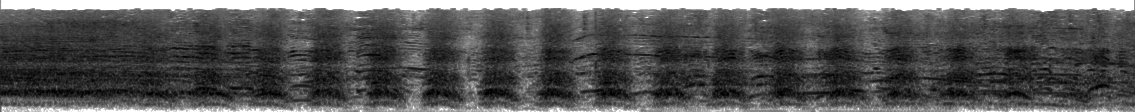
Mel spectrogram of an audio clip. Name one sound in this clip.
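A crowd outdoors cheers and shouts in rhythm.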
